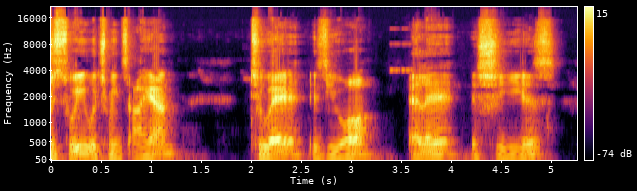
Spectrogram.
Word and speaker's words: tu es: I didn't say tu es. I just said tu es, where I just really pronounced the E.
